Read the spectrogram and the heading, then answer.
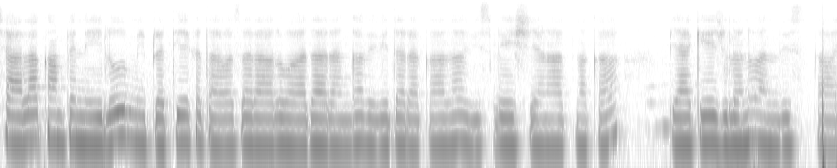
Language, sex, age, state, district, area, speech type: Telugu, female, 30-45, Telangana, Nalgonda, rural, read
